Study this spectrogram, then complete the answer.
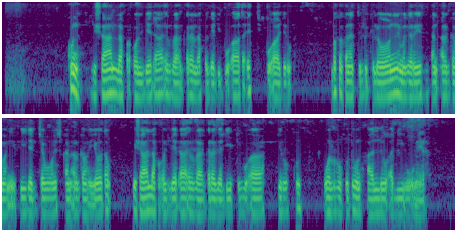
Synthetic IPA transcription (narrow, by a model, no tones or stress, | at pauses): kʊn | bɪʃaːnlɐfɐ̰ʔɔld͡ʒɛᶑaːɪrːaːɡɐɾɐlɐfɐɡɐd̪iːbʊʔaːt̪ɐʔɛt̪ːɪ̥b̥ʊ̰ʔaːd͡ʒɪɾʊᶑɐ̥ | bɐkːɐkɐnɐt̪ːɪbɪkʼːɪloːnːɪmɐɡɐɾeːsɐkɐnɐɾɡɐmɐnʔḭːfɪd͡ʒɐd͡ʒːɐboːnɪskɐnɐ̰ɾɡɐmɐ̰njo̞ːt̪ɐʔʊ̥ | bɪʃaːnlːɐfɐ̰ʔɔ̰ld͡ʒɛᶑaːʔɪrːaːɡɐɾɐɡɐd̪iːt̪ːɪbʊʔaː | d͡ʒɪɾʊkʊn | wɐlɾʊfʊt̪uːnhaːlːuːʔɐ̰d̪iːʔṵːmḛːɾɐ̥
